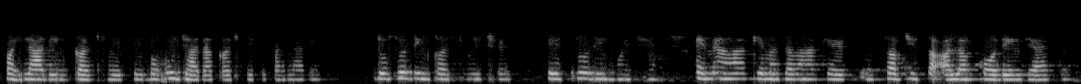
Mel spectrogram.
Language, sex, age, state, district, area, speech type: Maithili, female, 18-30, Bihar, Sitamarhi, urban, conversation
